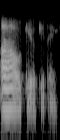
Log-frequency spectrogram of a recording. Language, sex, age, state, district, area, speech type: Malayalam, female, 30-45, Kerala, Wayanad, rural, conversation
